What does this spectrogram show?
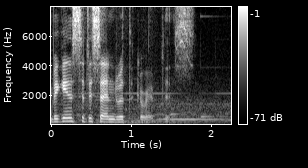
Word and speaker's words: Charybdis: It was Charybdis, okay, I did pronounce it correctly.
